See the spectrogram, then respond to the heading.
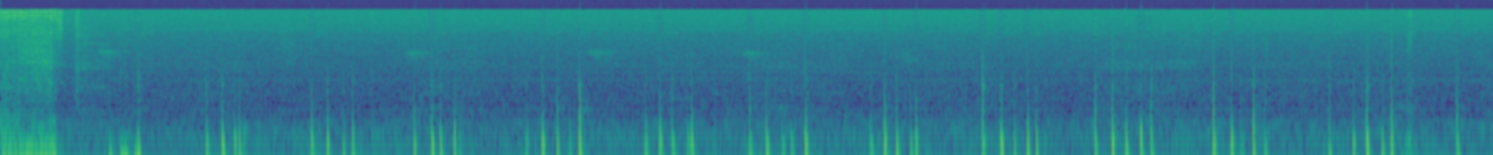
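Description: Fingertips tap a round, flat, solid cork disc held upright behind the microphone. After a brief burst of noise at the start, dozens of short, dull, low thuds follow in uneven clusters, each dying away almost instantly over a faint steady hum.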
